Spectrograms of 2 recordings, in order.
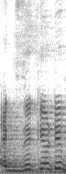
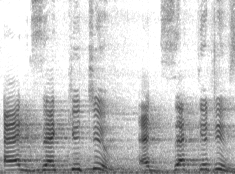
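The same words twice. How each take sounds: First: "एग्जीक्यूटिव" with a weak second syllable; common mispronunciation. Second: "एग्जीक्यूटिव" as eg-ZEK-yoo-tiv; "एग्जीक्यूटिव" in careful syllables with open zek; correct pronunciation. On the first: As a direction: say "एग्जीक्यूटिव" the common run-together way. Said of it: "बोलते हैं ज़्यादातर". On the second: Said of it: "इसका सही pronounce जो है". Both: Shown as a demonstration.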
